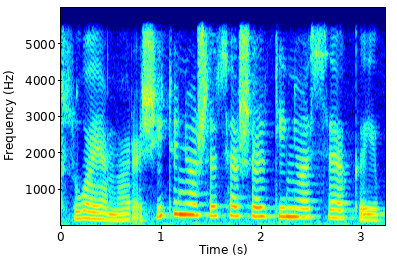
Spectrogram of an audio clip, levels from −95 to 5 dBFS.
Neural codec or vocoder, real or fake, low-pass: none; real; 5.4 kHz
